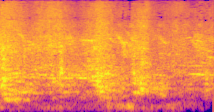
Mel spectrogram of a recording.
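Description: Short, high-pitched chirping calls, several within two seconds, each falling briefly in pitch, over a steady outdoor hiss.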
